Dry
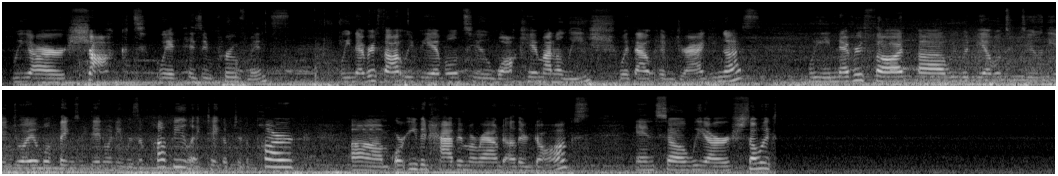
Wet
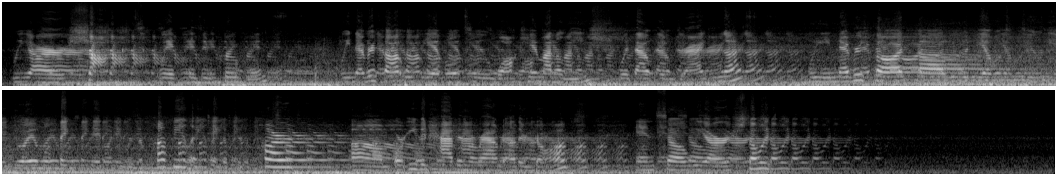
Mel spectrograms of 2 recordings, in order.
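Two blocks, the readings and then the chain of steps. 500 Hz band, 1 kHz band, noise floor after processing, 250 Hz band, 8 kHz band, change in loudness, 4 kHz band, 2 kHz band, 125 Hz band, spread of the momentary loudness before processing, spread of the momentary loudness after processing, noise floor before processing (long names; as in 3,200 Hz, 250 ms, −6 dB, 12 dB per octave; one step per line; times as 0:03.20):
+0.5 dB, +0.5 dB, −49 dBFS, +0.5 dB, −3.5 dB, +0.5 dB, 0.0 dB, +0.5 dB, +0.5 dB, 10 LU, 10 LU, −50 dBFS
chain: running median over 5 samples
on a send: repeating echo 208 ms, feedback 55%, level −9 dB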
